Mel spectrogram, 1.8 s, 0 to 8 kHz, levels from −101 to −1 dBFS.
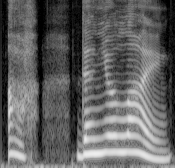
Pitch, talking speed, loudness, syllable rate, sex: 245 Hz, 170 wpm, -15 LUFS, 5.9 syllables/s, female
